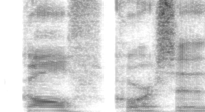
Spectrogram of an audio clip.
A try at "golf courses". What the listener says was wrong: Oh, It sounded like you were saying it like golf, like the Gulf of Mexico, but golf.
